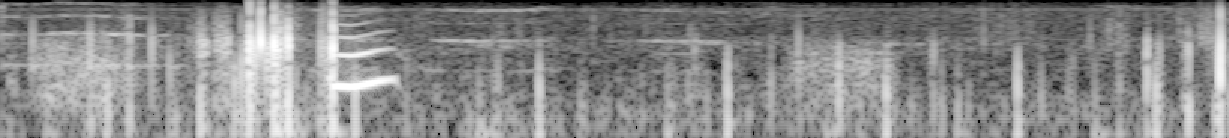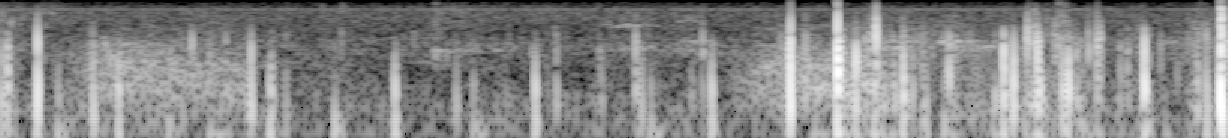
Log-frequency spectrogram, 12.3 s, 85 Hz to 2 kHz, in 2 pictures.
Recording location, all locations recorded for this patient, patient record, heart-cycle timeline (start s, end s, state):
mitral valve (MV)
aortic valve (AV)+pulmonary valve (PV)+tricuspid valve (TV)+mitral valve (MV)
#Age: Child
#Sex: Male
#Height: 104.0 cm
#Weight: 19.8 kg
#Pregnancy status: False
#Murmur: Absent
#Murmur locations: nan
#Most audible location: nan
#Systolic murmur timing: nan
#Systolic murmur shape: nan
#Systolic murmur grading: nan
#Systolic murmur pitch: nan
#Systolic murmur quality: nan
#Diastolic murmur timing: nan
#Diastolic murmur shape: nan
#Diastolic murmur grading: nan
#Diastolic murmur pitch: nan
#Diastolic murmur quality: nan
#Outcome: Normal
#Campaign: 2015 screening campaign
0.00	3.29	unannotated
3.29	3.44	S1
3.44	3.60	systole
3.60	3.70	S2
3.70	4.09	diastole
4.09	4.26	S1
4.26	4.38	systole
4.38	4.52	S2
4.52	4.76	diastole
4.76	4.89	S1
4.89	5.04	systole
5.04	5.15	S2
5.15	5.44	diastole
5.44	5.54	S1
5.54	5.74	systole
5.74	5.84	S2
5.84	6.38	unannotated
6.38	6.50	S1
6.50	6.68	systole
6.68	6.79	S2
6.79	7.15	diastole
7.15	7.29	S1
7.29	7.46	systole
7.46	7.55	S2
7.55	7.78	diastole
7.78	7.90	S1
7.90	8.08	systole
8.08	8.20	S2
8.20	8.47	diastole
8.47	8.61	S1
8.61	8.77	systole
8.77	8.90	S2
8.90	9.35	diastole
9.35	9.48	S1
9.48	9.66	systole
9.66	9.74	S2
9.74	12.29	unannotated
